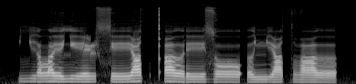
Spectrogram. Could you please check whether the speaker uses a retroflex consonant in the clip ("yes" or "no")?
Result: yes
